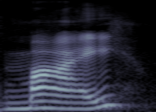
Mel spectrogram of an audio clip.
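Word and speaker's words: mae: Their word for dude is mai. They spell it M-A-E. ¿Qué tal, mai?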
